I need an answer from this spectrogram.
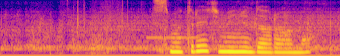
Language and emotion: Russian, sad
